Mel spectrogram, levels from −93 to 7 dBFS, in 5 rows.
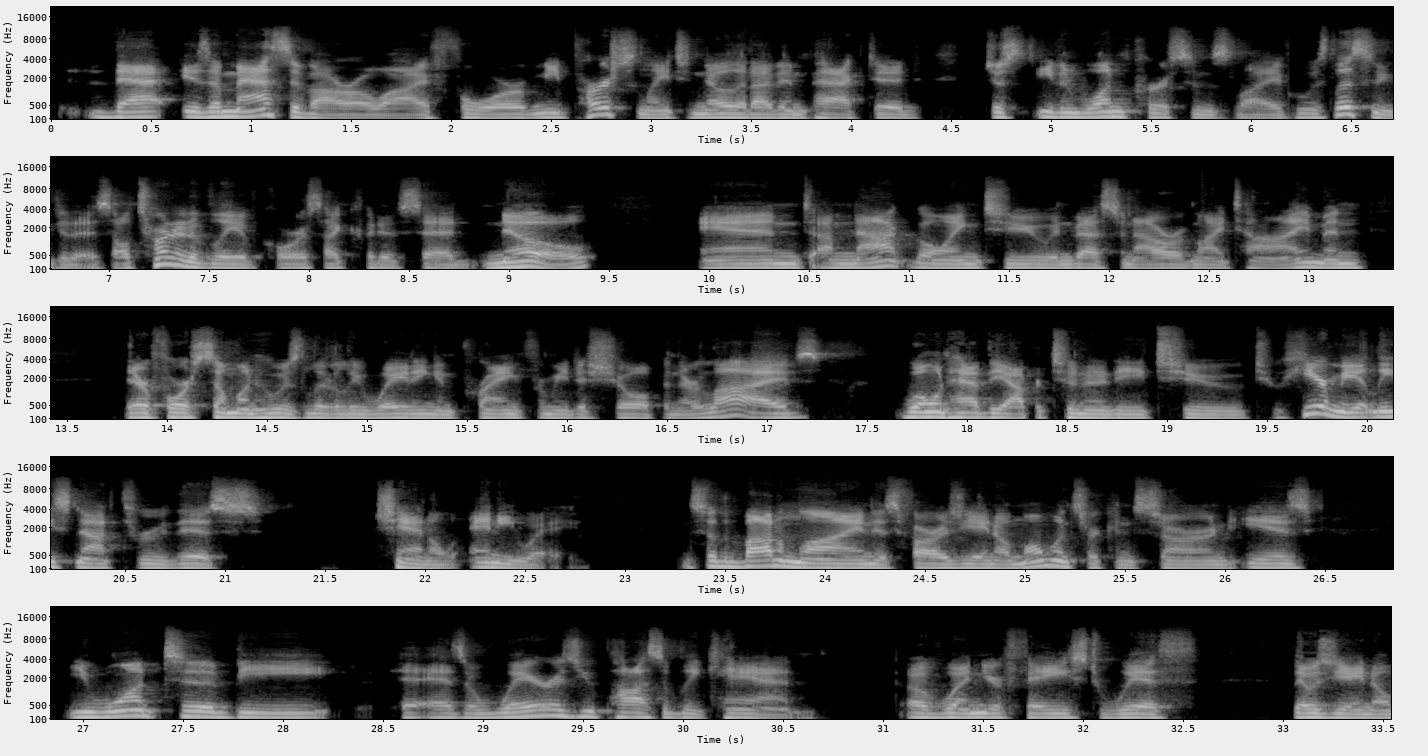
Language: English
